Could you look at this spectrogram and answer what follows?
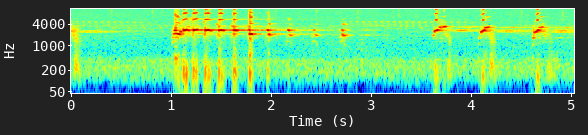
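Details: Wild bald eagle calling in the morning at its nest in the Big Bear valley, filmed by a live nest camera: a rapid burst of high, sharp piping notes for nearly two seconds, a pause, then three separate squealing notes.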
